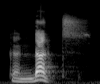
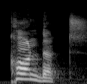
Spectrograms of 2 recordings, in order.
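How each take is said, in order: First: The stress is on the second syllable. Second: The stress is on the first syllable. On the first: It is used as a verb. "when they function as verbs, the stress is on the second syllable" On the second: It is used as a noun or adjective. "the stress is on the first syllable"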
